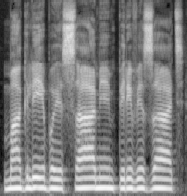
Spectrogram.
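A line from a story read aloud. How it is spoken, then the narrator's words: Displeased grumbling. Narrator (Russian): Недовольно проворчал служитель эскулапа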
